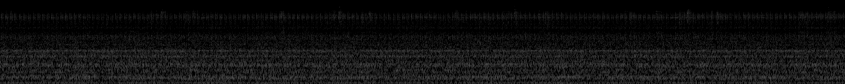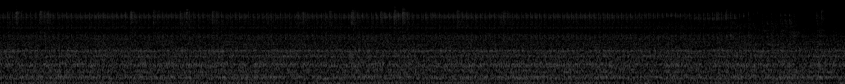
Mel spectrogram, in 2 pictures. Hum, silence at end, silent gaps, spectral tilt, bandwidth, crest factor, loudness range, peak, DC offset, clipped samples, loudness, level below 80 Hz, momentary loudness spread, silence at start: none; 0 s; none; -1.5 dB/octave; 16.5 kHz; 18 dB; 0 LU; -32 dBFS; under 0.1%; under 0.1%; -48 LUFS; -66 dBFS; 1 LU; 0 s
